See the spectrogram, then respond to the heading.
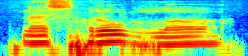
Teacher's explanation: lam jalalahnya ini dihukumi tafkhim atau tebal ya, karena sebelum lam jalalah ini berbaris domah ya. Cara bacanya ditebalkan.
